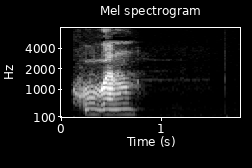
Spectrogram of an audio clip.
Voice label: "Хувэн", орочский; Тайга

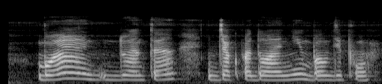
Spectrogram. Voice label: НАНАЙСКИЙ Мы живем рядом с тайгой; Тайга; Буэ дуэнтэ дякпадоани балдипу.

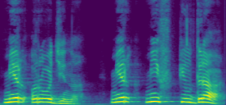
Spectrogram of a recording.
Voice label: Аудиофайл предложения нихвский

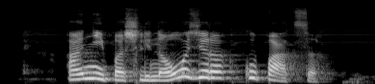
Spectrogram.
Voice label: предложение на русском

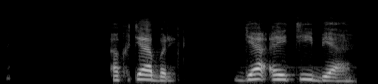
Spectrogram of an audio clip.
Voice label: октябрь, удэгейский

